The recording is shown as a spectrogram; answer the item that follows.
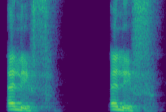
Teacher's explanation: अलीिफ अलीिफ इस तरह से जल्दी पढ़ना है ना कि अलीफ खींच कर पढ़ना है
